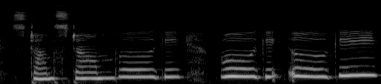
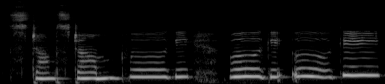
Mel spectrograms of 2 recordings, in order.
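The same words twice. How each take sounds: The two takes are said the same way.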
